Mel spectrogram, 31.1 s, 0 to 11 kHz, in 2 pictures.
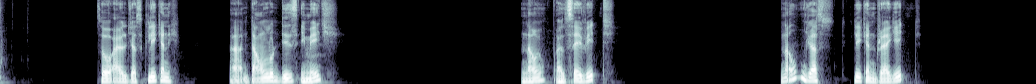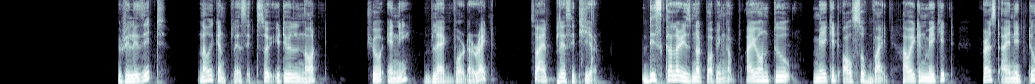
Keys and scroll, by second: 0.0-0.2 typing, 1.4 ctrl+z, 14.6 alt+Tab, 24.3 Return.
